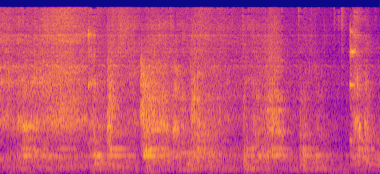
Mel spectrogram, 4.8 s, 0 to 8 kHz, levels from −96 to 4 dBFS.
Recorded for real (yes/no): no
